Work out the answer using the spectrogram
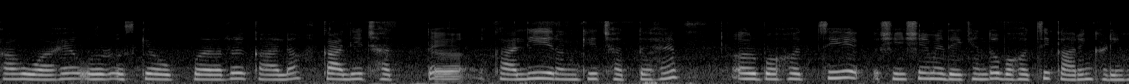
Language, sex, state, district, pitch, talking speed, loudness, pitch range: Hindi, female, Goa, North and South Goa, 245 Hz, 145 wpm, -30 LUFS, 230-255 Hz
